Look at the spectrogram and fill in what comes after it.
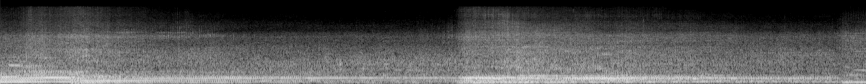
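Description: Porsche 911 Cabriolet's flat-six engine pulling away, its pitch rising and then dropping at a gearshift just before a second in, then holding a steady drone. A second, louder surge of engine sound comes in about four and a half seconds in.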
